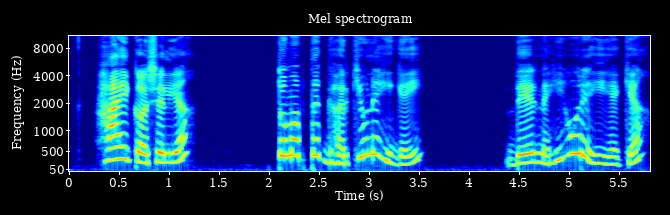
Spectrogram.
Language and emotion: Urdu, surprised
